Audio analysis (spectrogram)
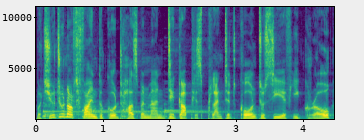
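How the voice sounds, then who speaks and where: An actor playing a wise older professor in an audio drama, kindly and grave, with emphatic, halting counsel in foreign phrasing. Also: male voice, mid-range voice, sing-song, lightly acted. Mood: playful, instructive. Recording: long reverb, music behind. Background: guitar music.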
